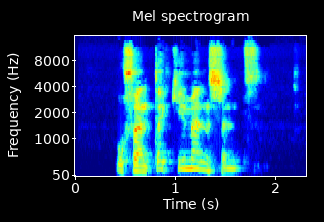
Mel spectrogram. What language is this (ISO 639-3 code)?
kab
